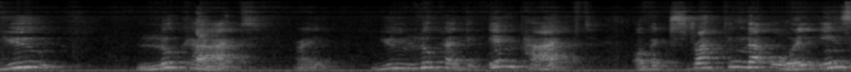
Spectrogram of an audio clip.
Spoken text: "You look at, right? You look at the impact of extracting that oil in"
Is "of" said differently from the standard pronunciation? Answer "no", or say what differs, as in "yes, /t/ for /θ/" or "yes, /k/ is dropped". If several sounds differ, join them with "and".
no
